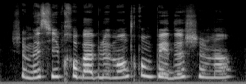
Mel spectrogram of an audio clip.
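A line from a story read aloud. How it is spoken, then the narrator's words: Sobbing exclamation. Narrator (French): s'écria Sophie en sanglotant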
